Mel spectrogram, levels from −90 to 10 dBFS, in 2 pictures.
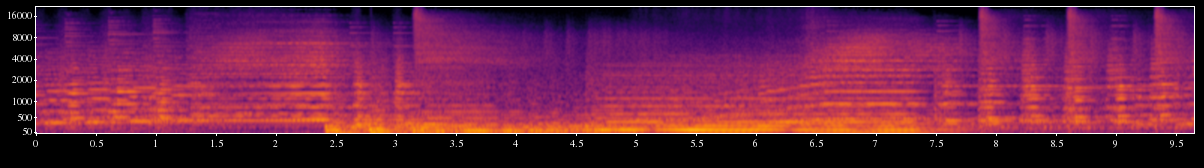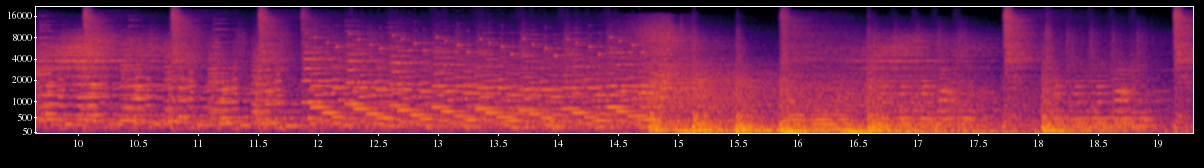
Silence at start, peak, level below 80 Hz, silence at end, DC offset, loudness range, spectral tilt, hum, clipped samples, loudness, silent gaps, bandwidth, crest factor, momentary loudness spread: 0 s; -2 dBFS; -28 dBFS; 0 s; 0.2%; 4 LU; -5 dB/octave; none; under 0.1%; -20 LUFS; none; over 20 kHz; 18 dB; 7 LU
